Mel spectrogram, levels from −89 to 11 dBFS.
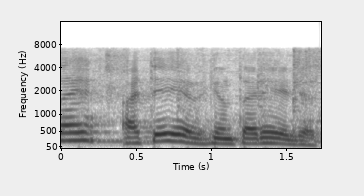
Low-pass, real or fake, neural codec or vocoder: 7.2 kHz; real; none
